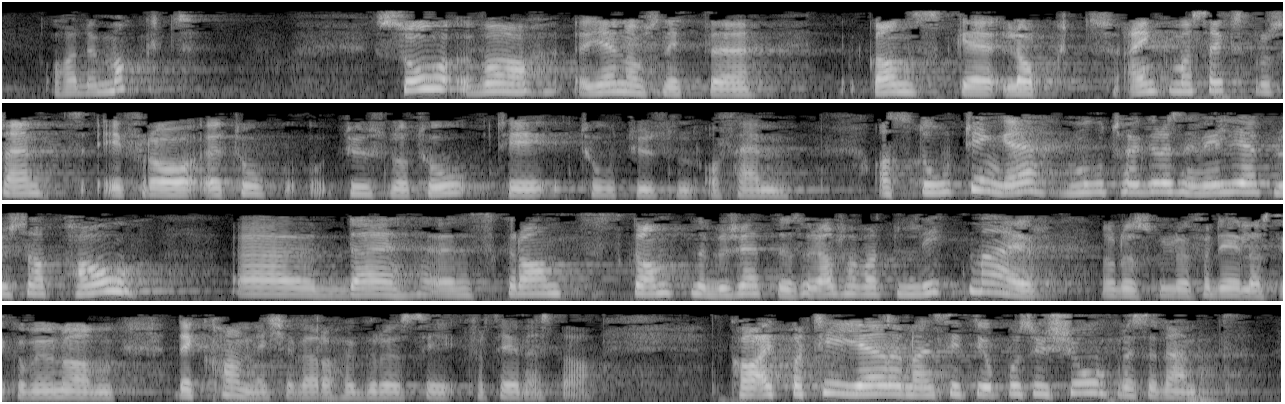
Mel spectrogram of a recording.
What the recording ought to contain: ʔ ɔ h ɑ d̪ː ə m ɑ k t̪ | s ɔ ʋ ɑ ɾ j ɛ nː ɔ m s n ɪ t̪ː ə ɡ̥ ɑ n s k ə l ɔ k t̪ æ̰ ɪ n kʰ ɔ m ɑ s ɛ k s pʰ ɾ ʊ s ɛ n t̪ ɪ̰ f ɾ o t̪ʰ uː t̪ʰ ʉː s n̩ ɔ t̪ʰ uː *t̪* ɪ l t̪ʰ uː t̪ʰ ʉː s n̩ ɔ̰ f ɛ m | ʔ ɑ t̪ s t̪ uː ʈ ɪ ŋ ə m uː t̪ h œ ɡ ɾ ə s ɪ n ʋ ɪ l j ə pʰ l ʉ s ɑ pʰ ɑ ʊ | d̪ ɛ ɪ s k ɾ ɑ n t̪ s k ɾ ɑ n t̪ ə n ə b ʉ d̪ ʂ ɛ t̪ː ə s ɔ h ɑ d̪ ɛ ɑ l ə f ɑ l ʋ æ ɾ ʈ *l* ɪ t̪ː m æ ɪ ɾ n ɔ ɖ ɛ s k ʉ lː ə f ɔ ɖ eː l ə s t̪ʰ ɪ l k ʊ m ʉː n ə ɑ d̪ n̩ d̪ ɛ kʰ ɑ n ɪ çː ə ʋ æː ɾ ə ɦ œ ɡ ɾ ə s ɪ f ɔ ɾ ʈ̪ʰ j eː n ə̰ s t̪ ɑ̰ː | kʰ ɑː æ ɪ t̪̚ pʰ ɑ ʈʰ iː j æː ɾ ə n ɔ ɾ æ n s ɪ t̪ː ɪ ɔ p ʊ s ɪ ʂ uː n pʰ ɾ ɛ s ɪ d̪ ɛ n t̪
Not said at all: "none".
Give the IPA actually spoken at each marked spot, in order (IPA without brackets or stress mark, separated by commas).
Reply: t̪ʰ, l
